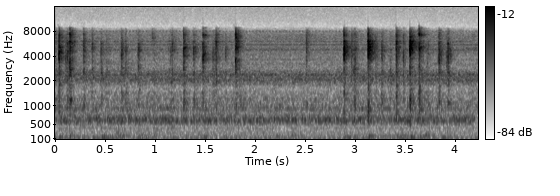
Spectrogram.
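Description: Computer keyboard typing: faint runs of quick, light key clicks, pausing briefly about halfway through.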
